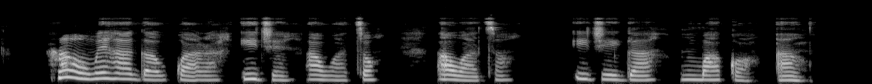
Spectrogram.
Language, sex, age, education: Igbo, female, 30-45, tertiary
